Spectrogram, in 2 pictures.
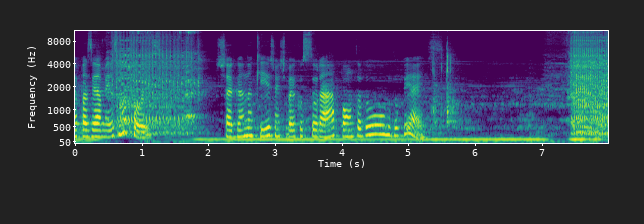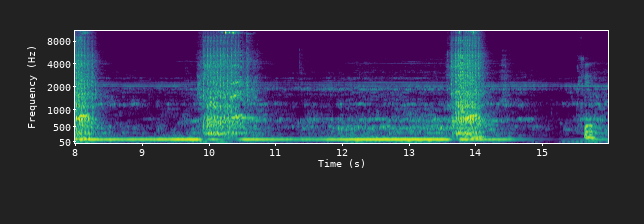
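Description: A sewing machine whirs steadily as it stitches.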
